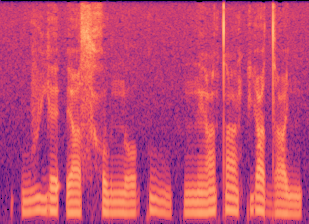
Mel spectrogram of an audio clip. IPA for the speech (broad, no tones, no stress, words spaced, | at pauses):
ʔuvjɛ ʔɛsˤxu nɔku | nɛ̃ tˤɛ̃kidˤin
